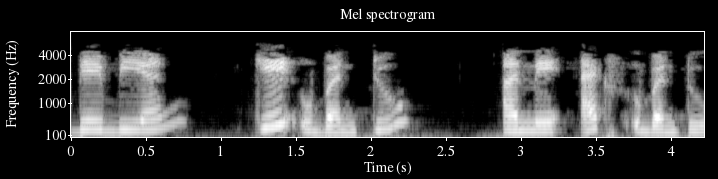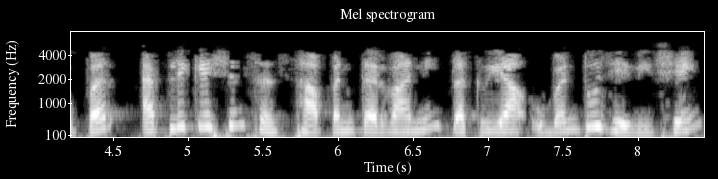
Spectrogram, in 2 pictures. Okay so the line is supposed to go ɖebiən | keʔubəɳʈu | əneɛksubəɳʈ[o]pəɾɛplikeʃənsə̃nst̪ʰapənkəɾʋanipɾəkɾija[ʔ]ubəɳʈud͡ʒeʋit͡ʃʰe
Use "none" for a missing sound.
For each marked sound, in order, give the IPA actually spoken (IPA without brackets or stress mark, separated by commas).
u, ʔ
